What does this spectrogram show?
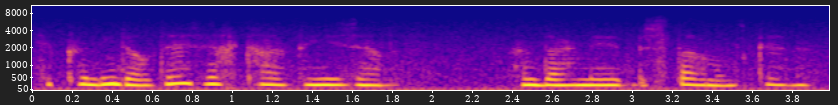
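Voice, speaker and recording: An actress in a radio drama playing a grieving young woman who speaks haltingly and in anguish to her dead fiancé. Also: a little high, level tone, warm tone, slight background noise, close to an everyday voice. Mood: quiet, wistful. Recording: dull, lo-fi old radio recording.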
